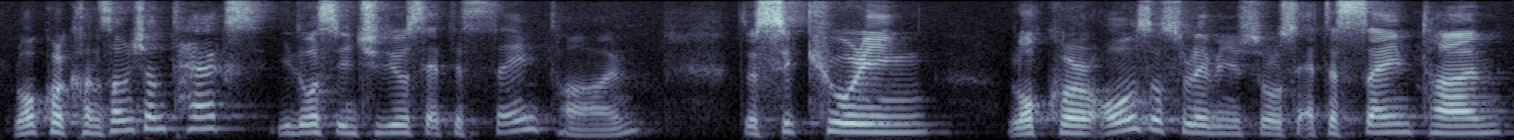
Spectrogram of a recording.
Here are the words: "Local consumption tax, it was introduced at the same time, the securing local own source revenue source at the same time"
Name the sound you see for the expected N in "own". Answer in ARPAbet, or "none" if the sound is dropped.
L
